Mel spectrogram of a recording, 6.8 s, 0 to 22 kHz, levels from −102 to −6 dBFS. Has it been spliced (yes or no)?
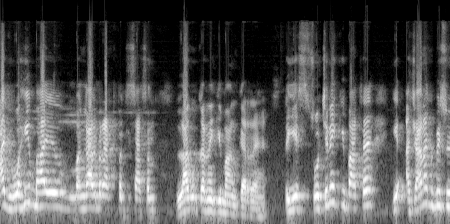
no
